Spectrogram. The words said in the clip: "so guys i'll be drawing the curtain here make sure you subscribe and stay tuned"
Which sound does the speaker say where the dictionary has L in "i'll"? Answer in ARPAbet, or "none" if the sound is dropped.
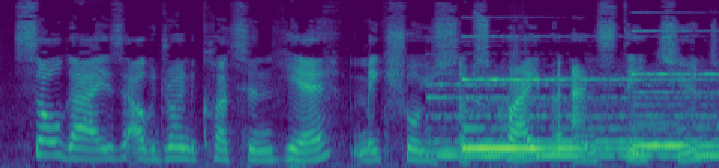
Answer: L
